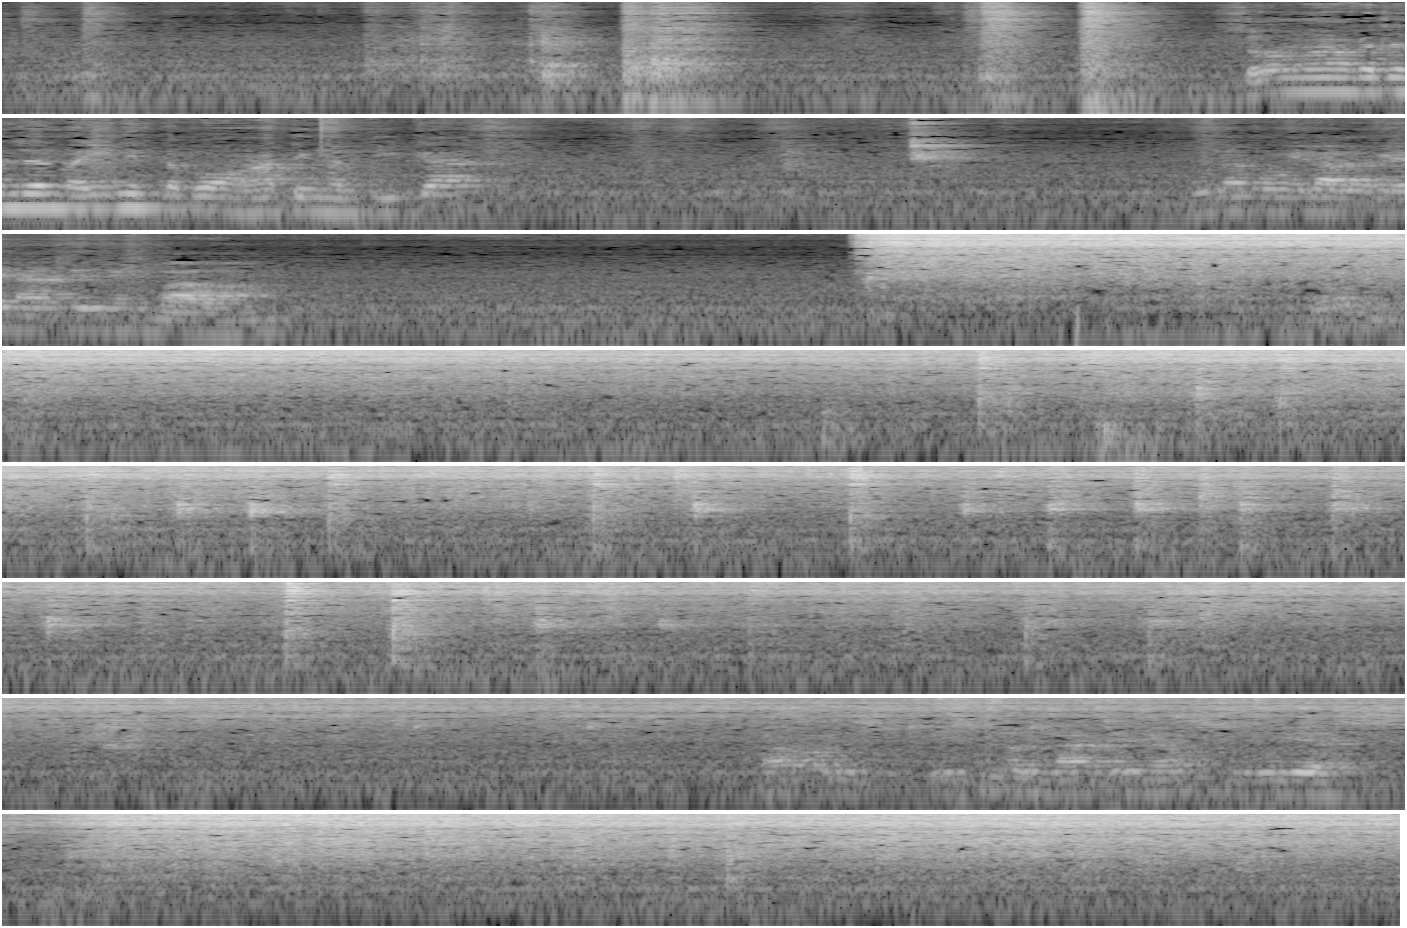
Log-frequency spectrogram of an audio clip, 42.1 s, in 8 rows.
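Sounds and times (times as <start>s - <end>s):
garlic sizzling in hot oil: 13.7s - 35.2s, 37.0s - 42.0s.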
